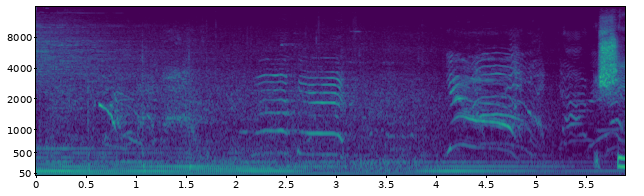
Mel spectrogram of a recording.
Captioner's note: children shouting to each other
